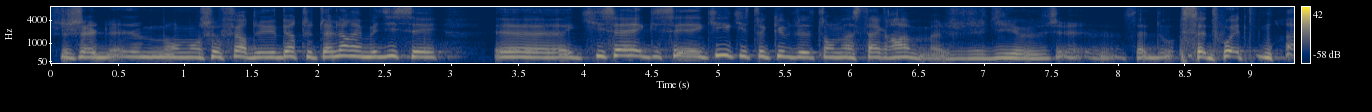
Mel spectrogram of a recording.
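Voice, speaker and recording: Her voice is fairly high, somewhat breathy, with a dark, mellow tone. The woman speaks at a fairly slow pace. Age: 70s. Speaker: entrepreneur. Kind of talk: interview. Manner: halting, many repetitions.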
